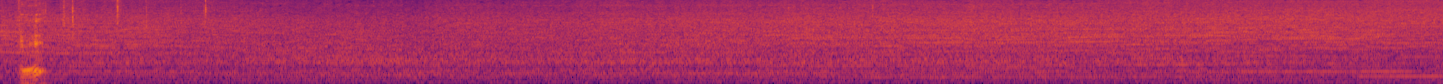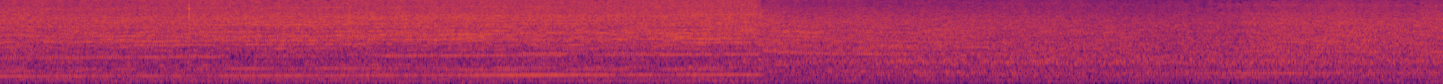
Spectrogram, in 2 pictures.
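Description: Other race cars drone past close by.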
